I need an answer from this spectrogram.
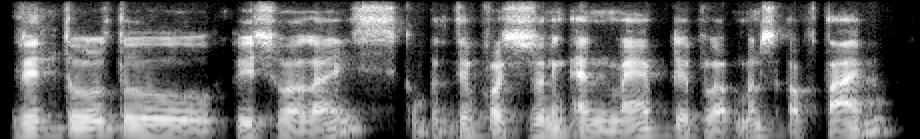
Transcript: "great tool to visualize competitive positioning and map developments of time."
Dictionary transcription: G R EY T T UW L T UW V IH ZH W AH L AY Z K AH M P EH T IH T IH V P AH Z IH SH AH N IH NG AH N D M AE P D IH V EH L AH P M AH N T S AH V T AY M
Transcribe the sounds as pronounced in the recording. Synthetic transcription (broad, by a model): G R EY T T UW L T UW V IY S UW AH L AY S K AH M P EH T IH T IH F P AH S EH S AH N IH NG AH N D M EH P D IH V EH L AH P M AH N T S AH F T AY M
